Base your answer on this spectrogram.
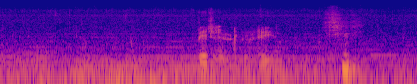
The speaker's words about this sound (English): Is it raining? I can hear rain. It is rain. Not precisely canon that it's raining all the time, but I really like this music. I love it raining.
